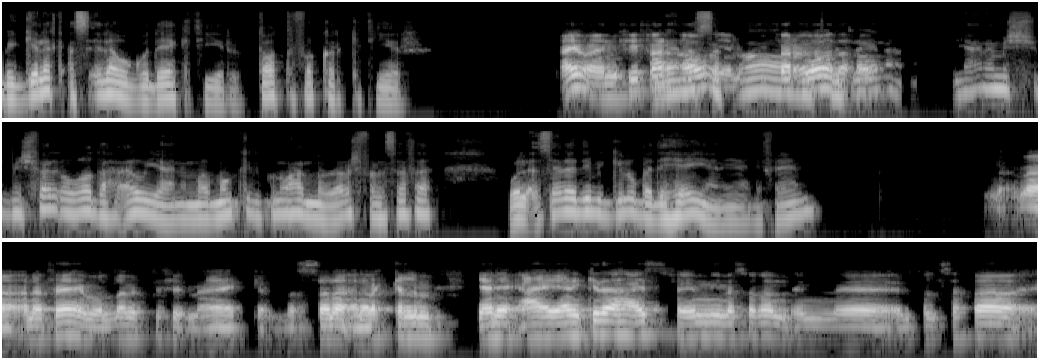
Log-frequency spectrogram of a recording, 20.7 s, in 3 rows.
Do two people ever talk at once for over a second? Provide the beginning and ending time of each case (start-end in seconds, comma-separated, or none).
4.3-5.9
